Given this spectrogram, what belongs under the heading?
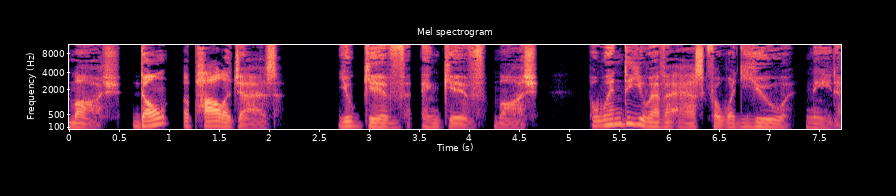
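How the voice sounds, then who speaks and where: Putting on a gruff character voice, a man speaks at a medium pitch and a fairly slow pace. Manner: gentle, softened, caring.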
